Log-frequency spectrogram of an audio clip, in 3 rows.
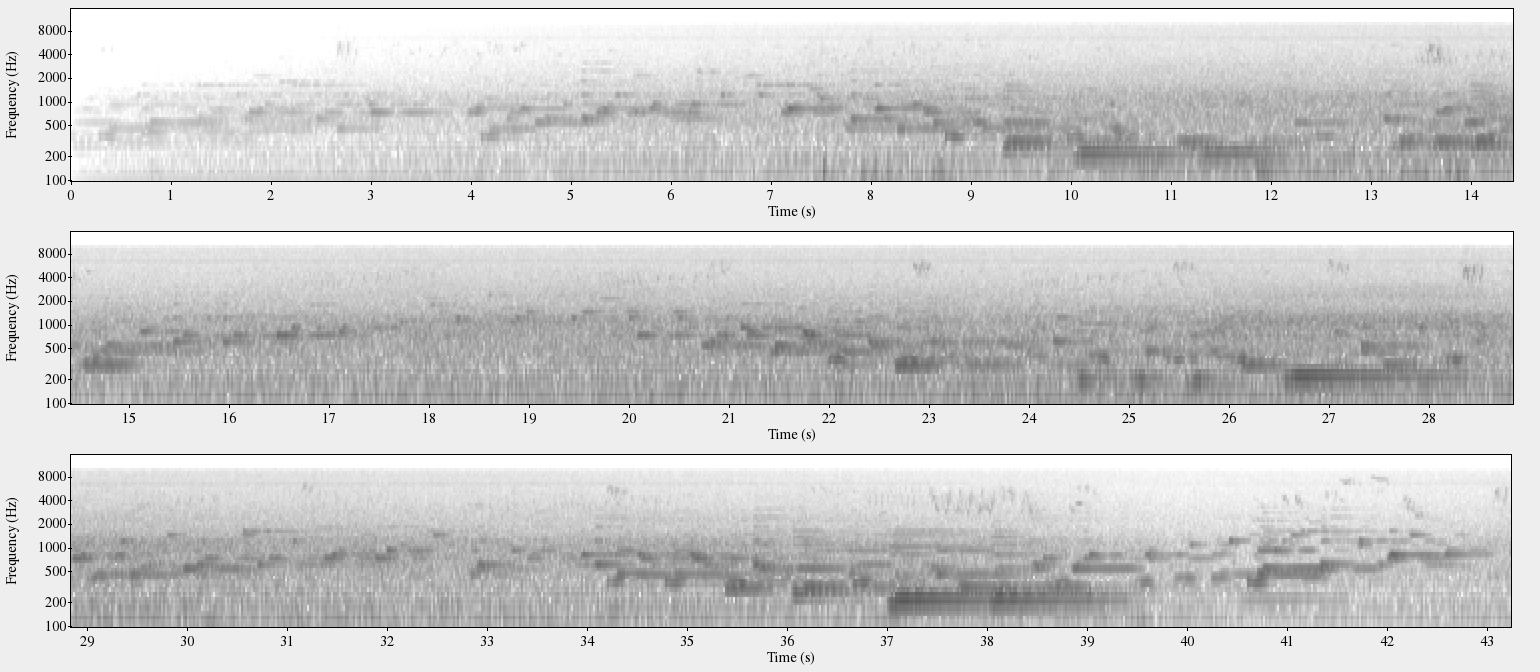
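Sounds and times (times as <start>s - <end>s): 
piano piece: 0.0s - 43.2s.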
